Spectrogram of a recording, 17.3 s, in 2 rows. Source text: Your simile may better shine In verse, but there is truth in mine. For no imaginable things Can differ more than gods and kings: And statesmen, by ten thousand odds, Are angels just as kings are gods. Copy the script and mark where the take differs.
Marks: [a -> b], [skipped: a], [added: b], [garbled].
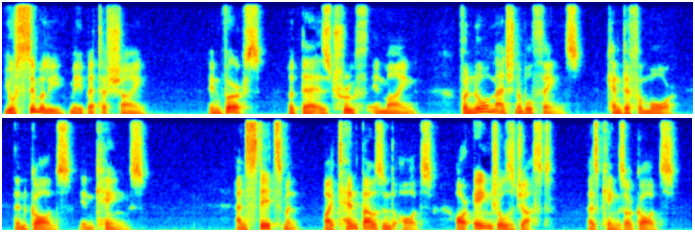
Your simile may better shine In verse, but there is truth in mine. For no imaginable things Can differ more than gods [and -> in] kings: And statesmen, by ten thousand odds, Are angels just as kings are gods.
